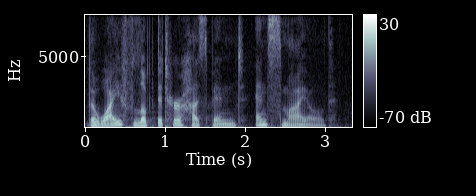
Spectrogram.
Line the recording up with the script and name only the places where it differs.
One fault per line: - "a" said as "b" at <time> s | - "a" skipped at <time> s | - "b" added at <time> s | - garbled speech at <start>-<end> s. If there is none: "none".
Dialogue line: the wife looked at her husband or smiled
- "or" said as "and" at 2.1 s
